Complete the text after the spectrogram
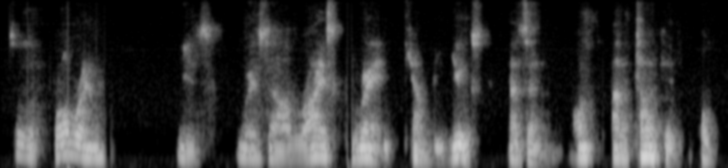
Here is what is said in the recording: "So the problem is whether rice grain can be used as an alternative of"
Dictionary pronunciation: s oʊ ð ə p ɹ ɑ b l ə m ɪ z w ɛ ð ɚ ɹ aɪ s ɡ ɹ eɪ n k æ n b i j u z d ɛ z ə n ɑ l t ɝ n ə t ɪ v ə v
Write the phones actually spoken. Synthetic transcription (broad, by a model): s oʊ ð ə p ɹ ɑ b l ə m ɪ z w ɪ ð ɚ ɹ aɪ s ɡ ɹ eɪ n k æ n b i j u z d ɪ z ə n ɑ n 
